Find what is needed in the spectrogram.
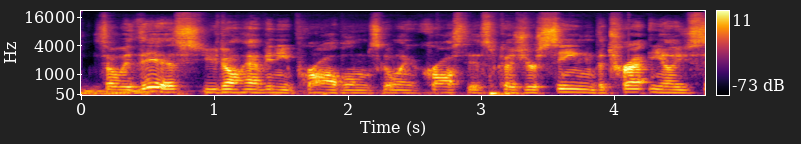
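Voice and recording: Fairly even intonation from a natural voice reading aloud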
